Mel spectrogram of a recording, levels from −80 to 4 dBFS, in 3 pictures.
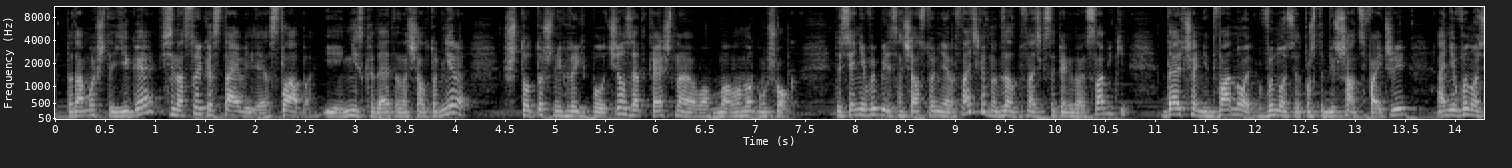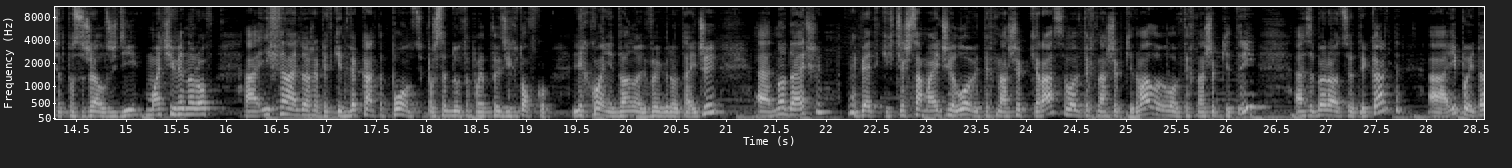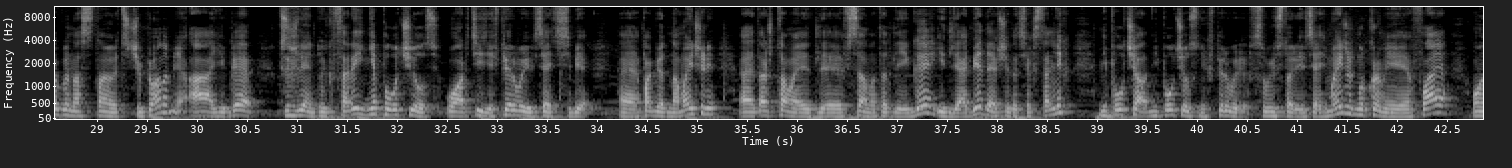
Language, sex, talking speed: Russian, male, 220 wpm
